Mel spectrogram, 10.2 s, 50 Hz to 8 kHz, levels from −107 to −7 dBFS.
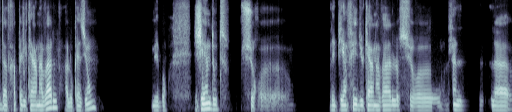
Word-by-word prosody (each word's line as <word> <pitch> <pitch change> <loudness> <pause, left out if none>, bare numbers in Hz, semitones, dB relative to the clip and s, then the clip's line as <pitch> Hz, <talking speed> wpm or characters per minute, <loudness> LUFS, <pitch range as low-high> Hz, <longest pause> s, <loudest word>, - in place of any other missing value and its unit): d'attraper 125 0 -4
le 115 - -2
carnaval, 120 +10 +2 0.2
à - - -5
l'occasion. 120 - -2 1.1
Mais 110 0 -5
bon. 105 - -11 0.5
J'ai 135 - +10
un 145 - +4
doute 130 -3 -1 0.2
sur, - - +3
heu, - - -14 1.0
les 120 - -4
bienfaits 120 +4 0
du 120 -1 -4
carnaval, 120 0 0
sur, 105 -1 +1
heu, 105 0 -4 0.3
enfin 130 +1 -4
le 115 -1 -6 0.5
la 115 -1 -1
120 Hz, 125 wpm, -24 LUFS, 115-130 Hz, 1.1 s, J'ai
